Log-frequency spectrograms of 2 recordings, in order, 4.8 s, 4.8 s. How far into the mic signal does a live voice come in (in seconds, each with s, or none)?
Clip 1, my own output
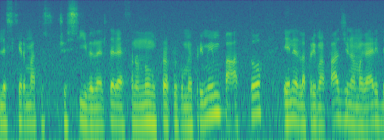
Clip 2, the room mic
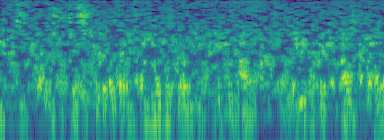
none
